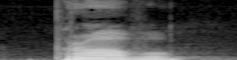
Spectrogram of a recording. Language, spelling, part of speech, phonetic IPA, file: Ukrainian, право, noun, [ˈprawɔ], Uk-право.ogg
- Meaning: 1. right; claim 2. law, right 3. driver's license, driving licence (by metonymy, from the document granting driving rights)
